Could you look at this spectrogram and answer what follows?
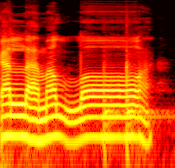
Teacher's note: Sehingga lafaz Allah dibaca panjang. Ini mad tabi'i, panjangnya itu 2 harokat. 2 harokat itu kira-kira sepanjang 2 ketukan.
